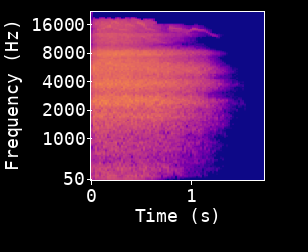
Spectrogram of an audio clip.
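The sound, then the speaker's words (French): A deep breath during a relaxation exercise, a loud breathy rush of air that starts strong and steadily fades away, ending in silence after a little over a second. “peut-être prendre une profonde inspiration pour vous détendre.”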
